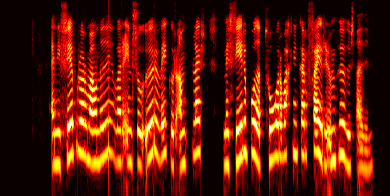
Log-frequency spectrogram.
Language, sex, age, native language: Icelandic, female, 30-39, Icelandic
